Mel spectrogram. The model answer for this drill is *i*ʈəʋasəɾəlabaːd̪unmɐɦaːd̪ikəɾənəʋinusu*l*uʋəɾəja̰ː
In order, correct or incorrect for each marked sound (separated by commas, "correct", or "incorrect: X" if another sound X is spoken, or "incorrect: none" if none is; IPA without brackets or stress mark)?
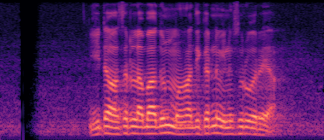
incorrect: iː, incorrect: ɾ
